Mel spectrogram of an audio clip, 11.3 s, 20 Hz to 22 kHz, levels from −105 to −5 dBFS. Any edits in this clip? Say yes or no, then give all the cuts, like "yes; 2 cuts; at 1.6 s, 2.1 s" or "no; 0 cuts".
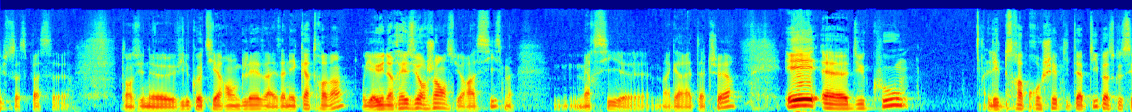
yes; 2 cuts; at 4.5 s, 10.1 s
